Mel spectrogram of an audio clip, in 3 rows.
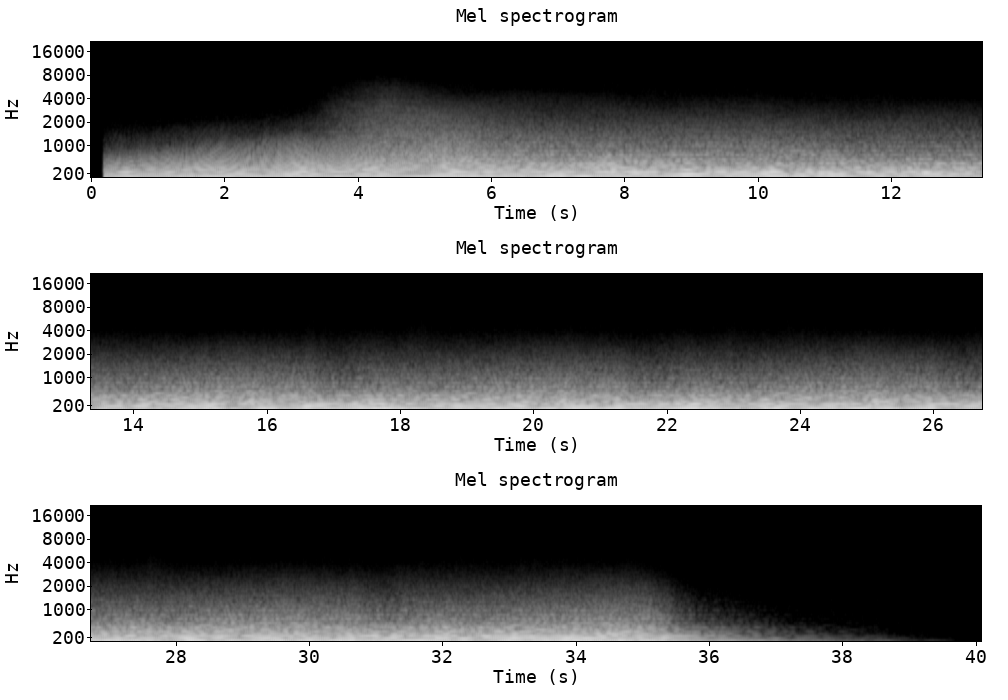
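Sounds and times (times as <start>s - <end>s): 
low drone: 0.2s - 37.8s.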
